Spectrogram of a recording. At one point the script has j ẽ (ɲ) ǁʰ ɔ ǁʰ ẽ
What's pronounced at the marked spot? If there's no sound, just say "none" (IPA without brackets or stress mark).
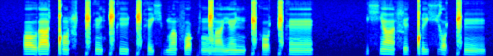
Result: ɲ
